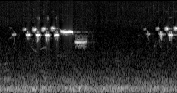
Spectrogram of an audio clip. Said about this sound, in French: Cet oiseau que vous entendez là est un bruant ortolan, un petit passereau des campagnes aux faux airs de moineaux, un grand chanteur, l'ortolan, malheureusement moins connu pour ses talents d'artiste que pour sa chair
